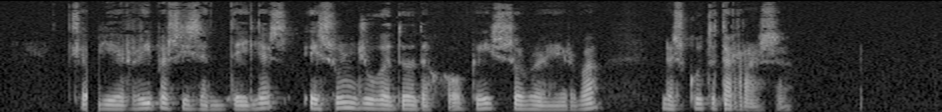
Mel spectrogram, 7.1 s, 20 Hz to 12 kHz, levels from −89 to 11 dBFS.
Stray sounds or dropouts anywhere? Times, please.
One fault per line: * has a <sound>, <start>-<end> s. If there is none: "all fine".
* has a dropout, 0.7-0.7 s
